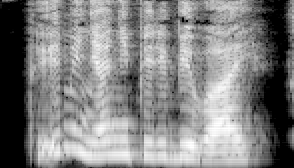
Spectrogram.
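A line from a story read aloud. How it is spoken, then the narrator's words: Calm objection. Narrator (Russian): спокойно возразила та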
